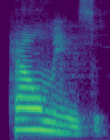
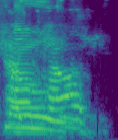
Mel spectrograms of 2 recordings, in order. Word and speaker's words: Kalmus: Kalmus. It's Kalmus. Cal is in California, me with a high Z sound at the end.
